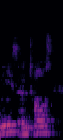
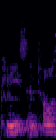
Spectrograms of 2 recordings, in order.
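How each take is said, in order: First: The k at the start is silent. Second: The k at the start is pronounced. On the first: The speaker calls it right. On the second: The speaker calls it wrong. "Du sagst ja auch nicht"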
